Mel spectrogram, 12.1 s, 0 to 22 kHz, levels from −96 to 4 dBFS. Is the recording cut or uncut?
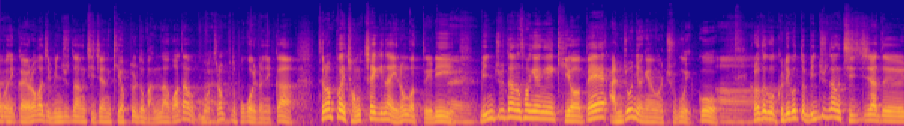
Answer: uncut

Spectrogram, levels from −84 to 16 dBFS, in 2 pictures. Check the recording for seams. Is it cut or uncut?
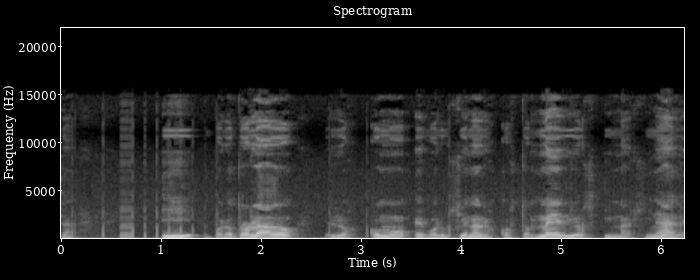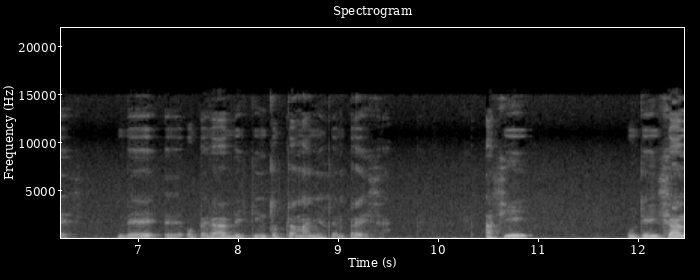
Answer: cut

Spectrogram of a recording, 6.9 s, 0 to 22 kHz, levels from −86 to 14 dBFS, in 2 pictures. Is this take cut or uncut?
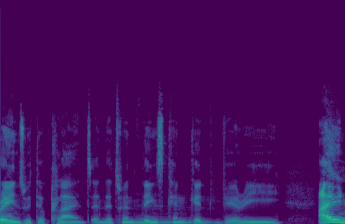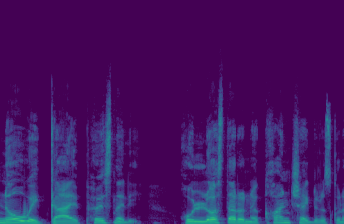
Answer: cut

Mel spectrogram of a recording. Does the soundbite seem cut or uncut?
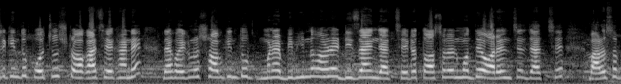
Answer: uncut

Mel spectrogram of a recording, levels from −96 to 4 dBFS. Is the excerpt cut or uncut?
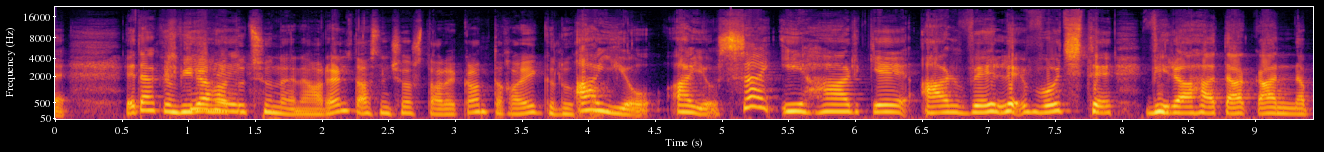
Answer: uncut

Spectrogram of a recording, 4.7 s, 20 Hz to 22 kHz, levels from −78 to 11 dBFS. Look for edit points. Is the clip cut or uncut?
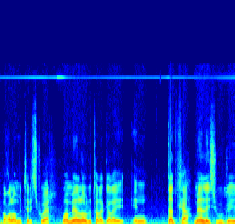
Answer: cut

